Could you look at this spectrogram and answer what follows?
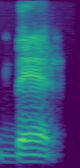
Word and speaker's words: bear: तो एक तो फर्स्ट पहली बात ये है कि जो भालू वाला बेयर होता है इसको हम बियर नहीं बोलते, ठीक है। इट्स नॉट बियर, इट्स बेर, बेर, ओके।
